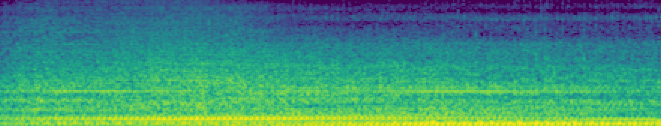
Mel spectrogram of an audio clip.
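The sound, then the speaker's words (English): A truck's engine rumbles low and steady as it moves slowly along a levee next to a pond at a catfish farm north of Belzona, Mississippi, with a continuous hissing spray of small protein-rich feed pellets over the hum and no voices. “A truck moves slowly along a levee next to a catfish pond, spraying out small pellets of special protein-rich feed that hungry catfish swarm to and gobble up.”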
